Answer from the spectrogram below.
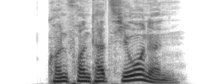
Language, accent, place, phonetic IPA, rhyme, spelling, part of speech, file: German, Germany, Berlin, [kɔnfʁɔntaˈt͡si̯oːnən], -oːnən, Konfrontationen, noun, De-Konfrontationen.ogg
- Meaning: plural of Konfrontation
